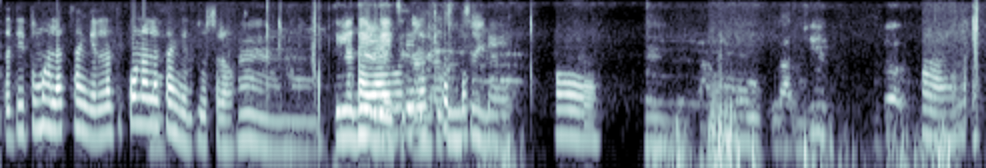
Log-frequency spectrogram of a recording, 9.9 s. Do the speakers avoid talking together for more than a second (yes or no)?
no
